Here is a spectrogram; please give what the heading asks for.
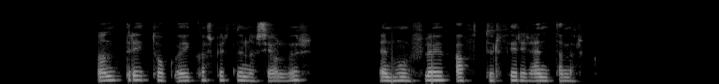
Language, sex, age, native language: Icelandic, female, 50-59, Icelandic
